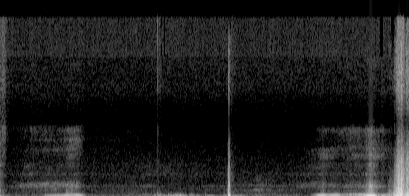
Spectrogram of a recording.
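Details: Sleeping female puppy snoring in another dog's usual spot, Shadow's, for the first time; two low rumbling snore breaths about three seconds apart, with a faint click between them.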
